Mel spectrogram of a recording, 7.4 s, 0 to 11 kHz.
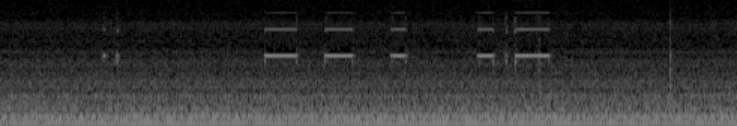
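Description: A Retron 5 console beeps from its back, giving a short run of clipped electronic bleeps in small clusters over a steady low hum, clear but fairly quiet with no talking.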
